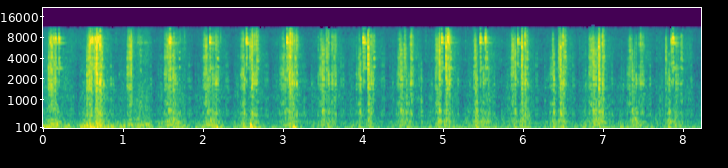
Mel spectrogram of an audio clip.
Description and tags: Some action on a noisy bed...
